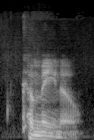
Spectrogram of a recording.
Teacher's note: Emphasis on the may.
